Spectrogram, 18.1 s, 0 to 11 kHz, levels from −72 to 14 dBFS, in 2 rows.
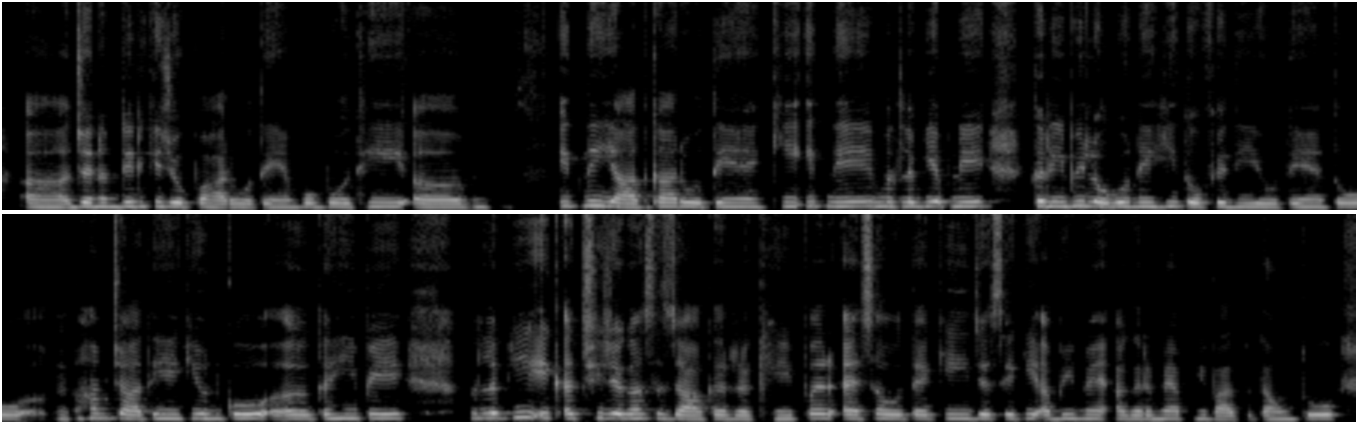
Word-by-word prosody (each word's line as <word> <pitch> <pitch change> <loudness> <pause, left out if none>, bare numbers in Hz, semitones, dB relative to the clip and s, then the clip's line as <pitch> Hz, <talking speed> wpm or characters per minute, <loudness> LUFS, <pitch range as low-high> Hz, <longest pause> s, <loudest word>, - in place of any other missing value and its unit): अ, 190 -2 -1
जन्मदिन 215 +2 +2
के 235 +1 -4
जो 220 -1 +5
उपहार 190 -3 -2
होते 190 0 -4
हैं। 190 - -4
वो 205 +2 -2
बहुत 205 +1 -3
ही 215 0 -2
अम 190 -1 -1 0.5
इतने 250 +2 -2
यादगार 220 -2 +2
होते 220 0 +2
हैं, 210 -1 -2
कि 230 0 -5
इतने 240 0 -2
मतलब 225 -1 -1
ये 245 - +6
अपने 235 0 0 0.4
करीबी 245 0 +4
लोगों 225 -2 +5
ने 220 - -1
ही 235 +1 -3
तोहफे 220 0 +4
दिए 200 0 -3
होते 195 +1 -3
हैं। 195 -1 -3
तो 210 +1 -1
अ, 200 0 -8
हम 245 -1 -5
चाहते 220 -1 0
हैं 225 -1 0
कि 240 +2 -4
उनको 235 - +4
अ, 215 - +1
कहीं 230 +1 0
पे 230 -1 +1 0.6
मतलब 255 +1 +4
कि 285 +2 0
एक - - +1
अच्छी 235 +2 -1
जगह 235 -1 +5
सजा 220 -4 0
कर 210 -1 0
रखें। 200 +1 -5
पर 235 0 +2
ऐसा 210 +2 0
होता 215 -1 0
है 210 - -1
कि 225 0 -4
जैसे 220 0 +3
कि 225 +2 -3
अभी 220 +3 -4
मैं 215 -1 -4
अगर 200 0 -2
मैं 205 +1 -2
अपनी 205 +1 -7
बात 185 0 -4
बताऊँ 195 0 -5
तो, 425 0 +3
215 Hz, 205 wpm, -23 LUFS, 200-235 Hz, 0.6 s, ये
